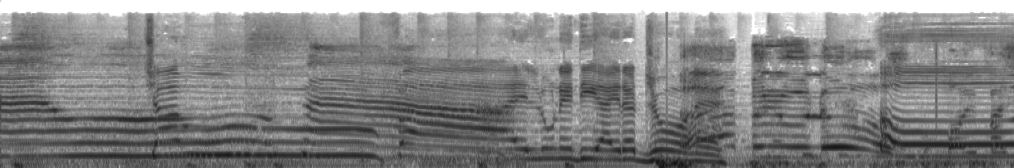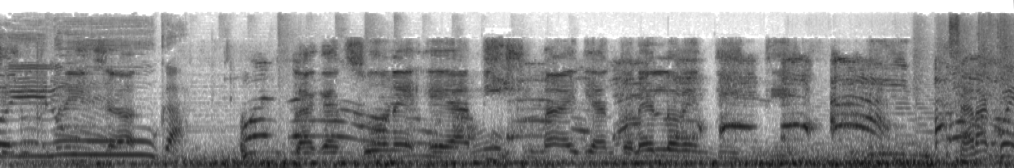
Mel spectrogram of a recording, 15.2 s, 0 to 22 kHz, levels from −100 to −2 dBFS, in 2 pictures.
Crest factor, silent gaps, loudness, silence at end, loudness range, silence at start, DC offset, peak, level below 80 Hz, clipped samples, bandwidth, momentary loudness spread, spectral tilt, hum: 14 dB; none; -17 LUFS; 0 s; 2 LU; 0 s; under 0.1%; -2 dBFS; -30 dBFS; under 0.1%; 16 kHz; 4 LU; -4 dB/octave; none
